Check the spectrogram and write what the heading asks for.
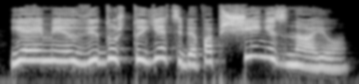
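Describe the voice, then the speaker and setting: A woman voicing a fiery young heroine who is quick to anger, talking sharply and sarcastically. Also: sits high, sing-song, voice pushed up. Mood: exasperated.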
